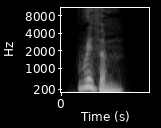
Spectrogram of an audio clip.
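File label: "rhythm", English word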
